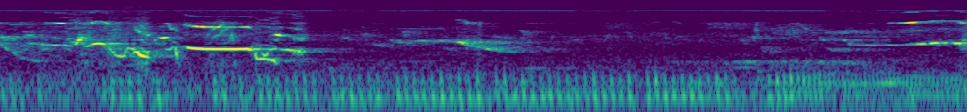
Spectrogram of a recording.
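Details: A wild Black-naped Oriole from the forest gives a lure call. A burst of loud, liquid whistled and rasping notes fills the first second and a half, followed by quieter, softer calls and light background hiss.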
